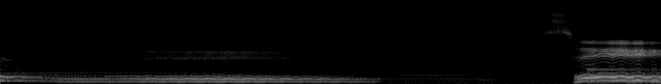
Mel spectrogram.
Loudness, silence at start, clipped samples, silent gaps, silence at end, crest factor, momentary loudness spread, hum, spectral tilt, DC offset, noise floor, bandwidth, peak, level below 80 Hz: -43 LUFS; 0 s; under 0.1%; none; 0 s; 18 dB; 20 LU; none; -6 dB/octave; under 0.1%; -73 dBFS; 19.5 kHz; -24 dBFS; -78 dBFS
